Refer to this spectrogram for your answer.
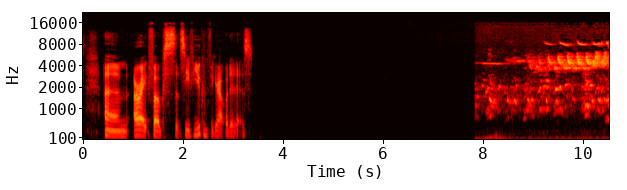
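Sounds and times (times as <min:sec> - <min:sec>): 
speech: 0:00.4 - 0:03.4
geese honking: 0:07.9 - 0:10.5.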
